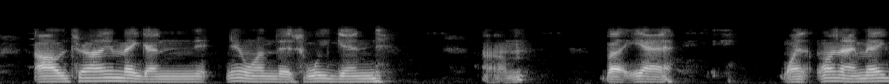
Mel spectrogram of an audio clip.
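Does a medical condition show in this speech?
Yes: cerebral palsy; attending therapy.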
